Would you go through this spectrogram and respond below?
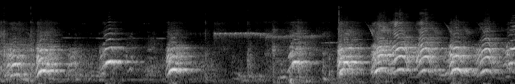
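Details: Young Belgian Malinois pups, born 11 May 2017, yelping and squealing in short harmonic cries, several animals overlapping, with a brief steady high squeak in the middle and a dense flurry of yips at the end.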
